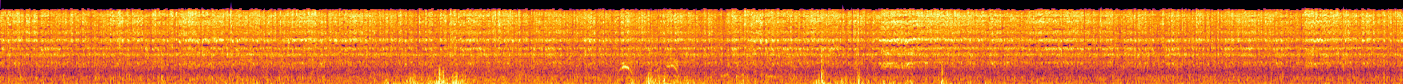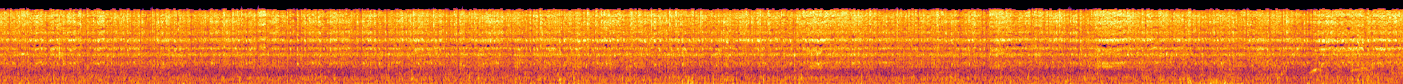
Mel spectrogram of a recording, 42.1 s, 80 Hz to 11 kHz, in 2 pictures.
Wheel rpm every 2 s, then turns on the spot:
230, 230, 230, 230, 240, 230, 230, 230, 230, 230, 230, 240, 230, 230, 230, 230, 230, 230, 230, 230, 230.
none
